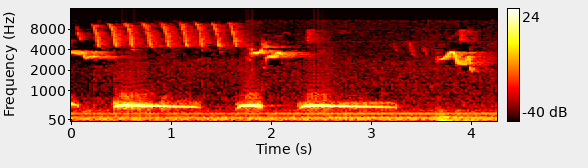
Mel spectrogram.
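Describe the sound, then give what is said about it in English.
Mourning dove cooing: three low, hollow hooting notes, a long coo, a short one, then another long one, with faint high chirps from other birds above. “And that was the mourning dove, which is scheduled to start laying eggs this week.”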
